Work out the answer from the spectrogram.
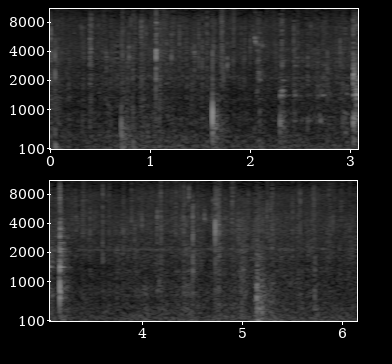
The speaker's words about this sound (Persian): ماهیتابه پر از نیمرو را روی میزی می‌گذارد و خودش هم کنار میز می‌نشیند.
